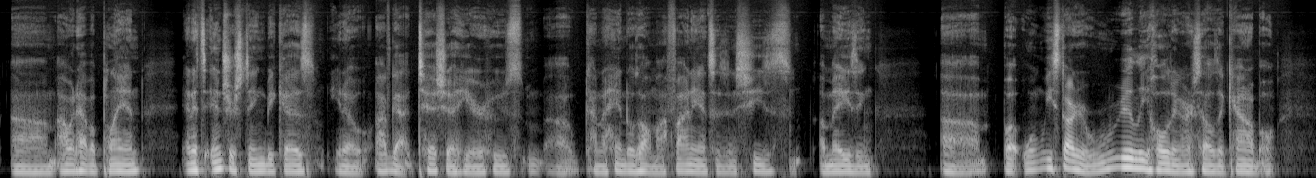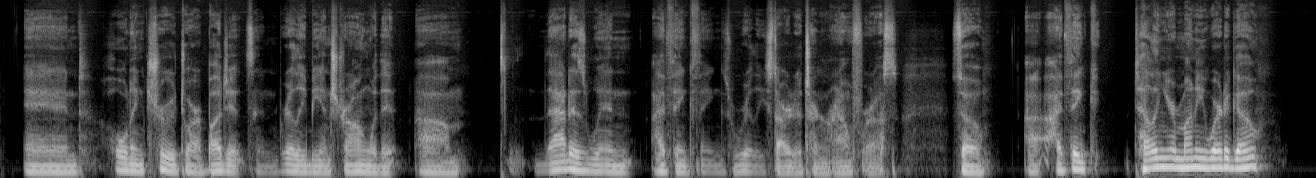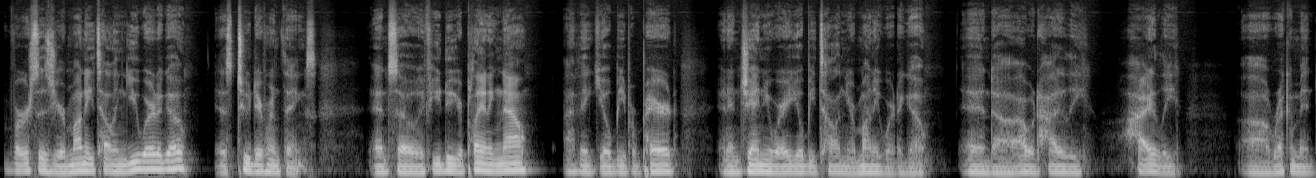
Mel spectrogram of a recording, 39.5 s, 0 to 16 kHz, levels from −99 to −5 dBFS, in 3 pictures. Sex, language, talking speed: male, English, 175 wpm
